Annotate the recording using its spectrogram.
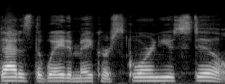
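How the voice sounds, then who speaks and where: In a put-on character voice, a woman talks at a moderate pace, fairly low in pitch, with monotone, flat intonation. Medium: audio drama. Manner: calm, kindly.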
